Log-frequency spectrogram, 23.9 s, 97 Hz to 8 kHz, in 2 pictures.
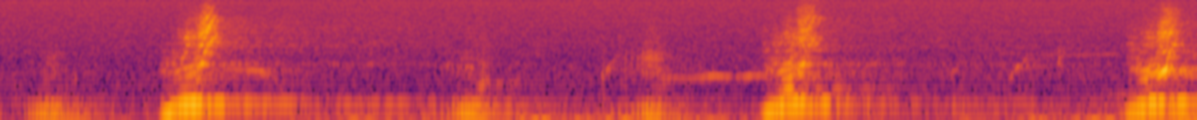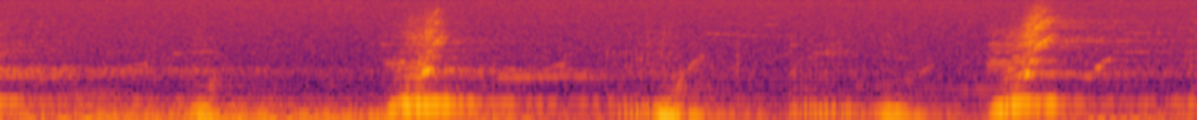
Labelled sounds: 1.8	2.4	humpback whale, 1.3 to 2.5 kHz
6.3	6.6	humpback whale, 0.83 to 1.2 kHz
7.8	8.1	humpback whale, 1.9 to 2.1 kHz
10.4	10.9	humpback whale, 0.80 to 1.3 kHz
11.4	11.8	humpback whale, 1.5 to 2.4 kHz
13.9	14.1	humpback whale, 1.15 to 1.25 kHz
15.8	16.3	humpback whale, 0.80 to 2.2 kHz
19.0	19.5	humpback whale, 2.0 to 2.4 kHz
21.8	23.5	humpback whale, 0.80 to 2.4 kHz

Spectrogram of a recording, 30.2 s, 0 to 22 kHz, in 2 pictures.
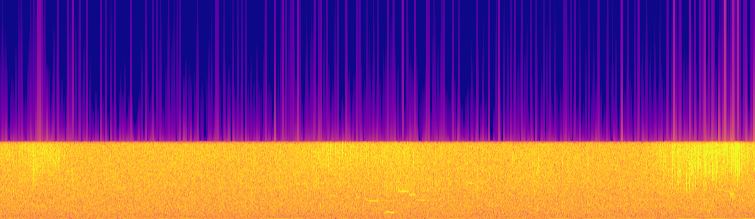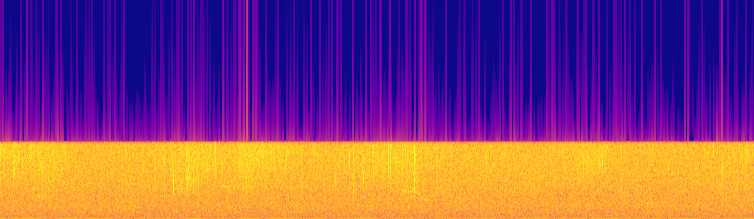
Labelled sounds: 7.8	8.7	killer whale, Bigg's (transient), Gulf of Alaska transient, 1.7 to 3.2 kHz
14.3	15.2	killer whale, Bigg's (transient), Gulf of Alaska transient, 1.5 to 3.1 kHz
23.1	23.8	killer whale, Bigg's (transient), Gulf of Alaska transient, 1.8 to 3.1 kHz

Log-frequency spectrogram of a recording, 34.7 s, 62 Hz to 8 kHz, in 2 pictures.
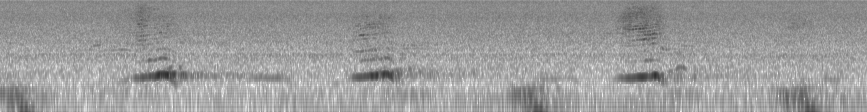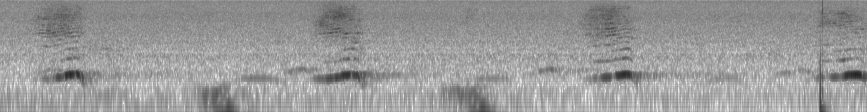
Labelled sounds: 7.1	7.6	humpback whale, 0.80 to 2.9 kHz
12.5	13.2	humpback whale, 1.3 to 5.7 kHz
18.1	19.0	humpback whale, 0.90 to 3.8 kHz
23.7	24.5	humpback whale, 0.90 to 4.1 kHz
29.0	30.0	humpback whale, 0.86 to 4.1 kHz
33.8	34.6	humpback whale, 0.86 to 4.5 kHz

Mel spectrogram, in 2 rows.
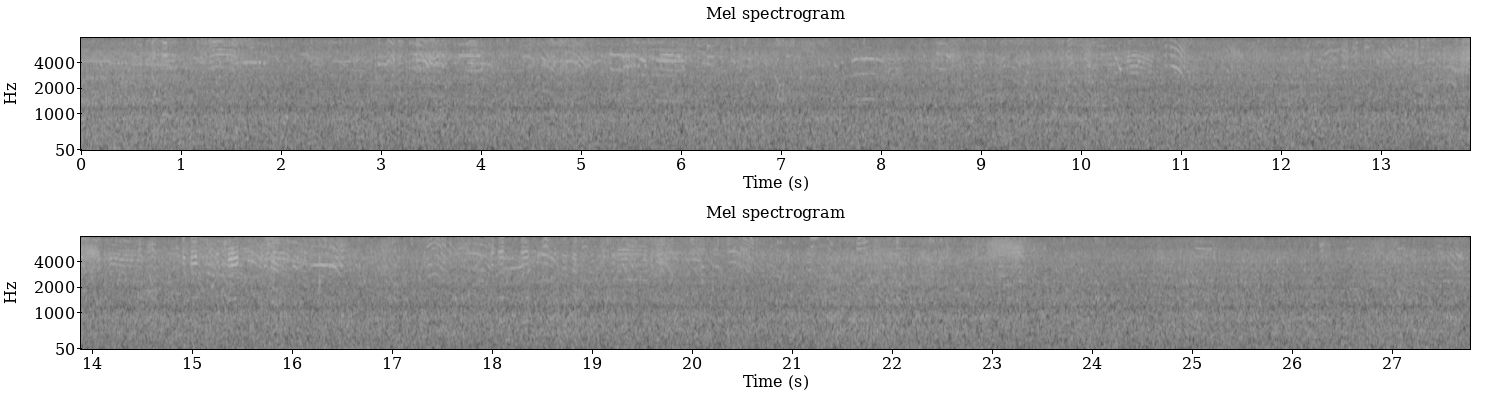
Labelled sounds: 0.0	1.9	Pacific white-sided dolphin, 3.5 to 5.1 kHz
3.3	4.1	Pacific white-sided dolphin, 3.6 to 6.7 kHz
5.3	6.1	Pacific white-sided dolphin, 4.1 to 7.2 kHz
7.7	8.1	Pacific white-sided dolphin, 2.8 to 4.5 kHz
10.4	10.7	Pacific white-sided dolphin, 3.9 to 4.3 kHz
14.2	14.5	Pacific white-sided dolphin, 3.6 to 5.7 kHz
15.7	16.5	Pacific white-sided dolphin, 3.3 to 5.2 kHz
17.7	18.4	Pacific white-sided dolphin, 3.3 to 5.1 kHz
19.2	19.9	Pacific white-sided dolphin, 4.8 to 5.6 kHz

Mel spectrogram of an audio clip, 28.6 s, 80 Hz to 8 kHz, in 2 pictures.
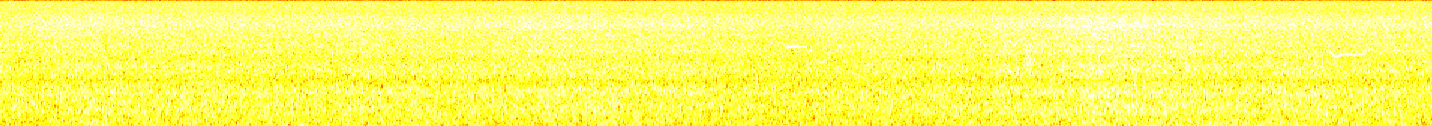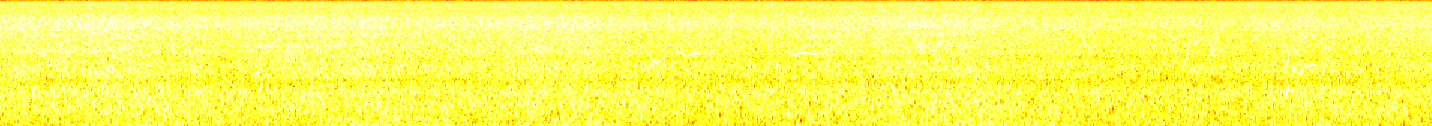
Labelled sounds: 7.8	8.1	killer whale, offshore, 2.5 to 2.6 kHz
13.3	13.7	killer whale, offshore, 2.0 to 2.3 kHz
21.1	21.5	killer whale, offshore, 2.0 to 2.3 kHz
22.2	22.6	killer whale, offshore, 2.1 to 2.3 kHz

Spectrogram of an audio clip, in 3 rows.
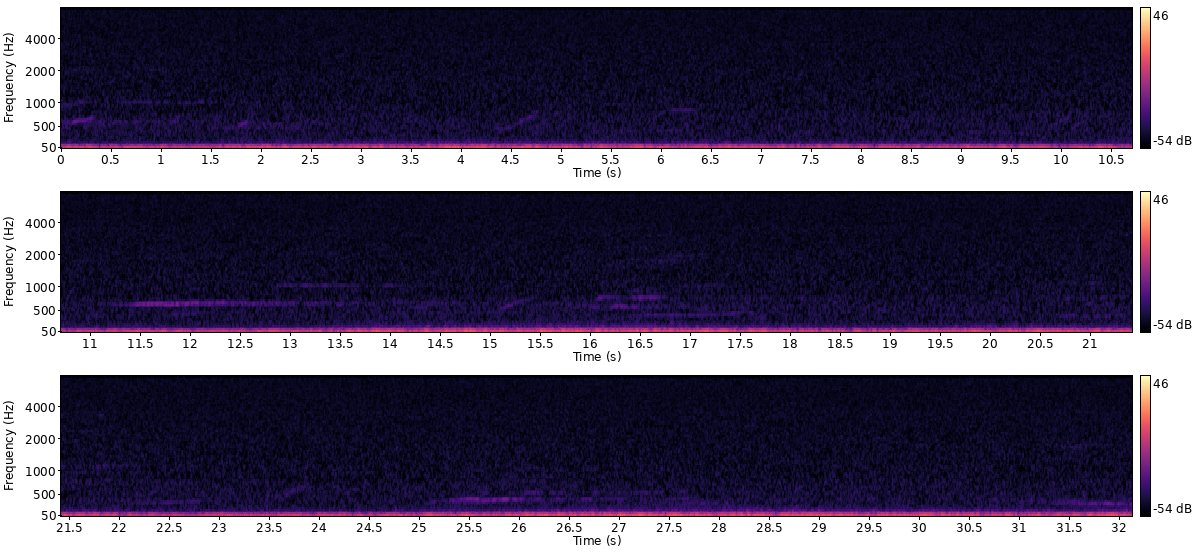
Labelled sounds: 0.0	0.3	humpback whale, 0.93 to 1.1 kHz

